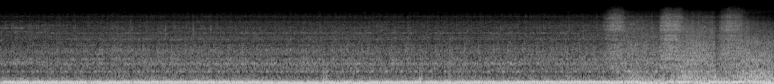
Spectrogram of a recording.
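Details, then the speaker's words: 1966 Ford Fairlane 390 FE V8 4-speed with rebuilt Autolite 4100 carburetor, running after 20+ years; steady even low idle rumble with no stumble, shake or miss; engine no longer hopping, smooth healthy idle. "Hey, that thing's running good. Woo-wee."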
